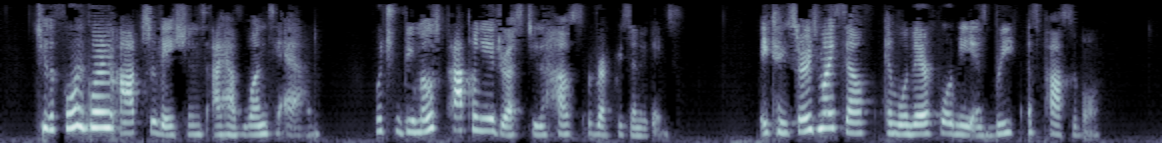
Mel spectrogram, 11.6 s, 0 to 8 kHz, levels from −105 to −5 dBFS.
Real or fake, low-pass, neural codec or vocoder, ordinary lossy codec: fake; 7.2 kHz; codec, 16 kHz, 1 kbps, X-Codec, HuBERT features, trained on general audio; MP3, 32 kbps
